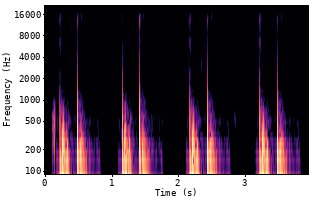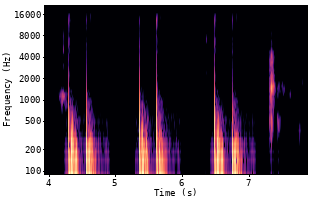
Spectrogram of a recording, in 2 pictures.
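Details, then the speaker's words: Paired percussion taps moving down the lower abdominal midline over the bladder without changing from tympanic to dull: bladder not distended or enlarged. "this indicates that the bladder is not distended or is not enlarged"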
